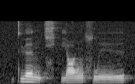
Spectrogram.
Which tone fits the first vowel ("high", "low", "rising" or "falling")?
falling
